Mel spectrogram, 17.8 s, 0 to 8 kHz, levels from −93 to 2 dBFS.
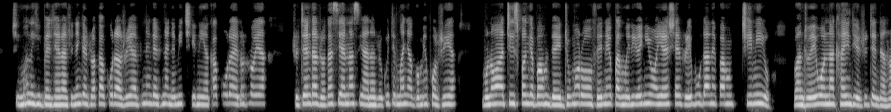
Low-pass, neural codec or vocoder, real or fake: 7.2 kHz; codec, 16 kHz, 1 kbps, X-Codec, WavLM features, trained on Multilingual LibriSpeech; fake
